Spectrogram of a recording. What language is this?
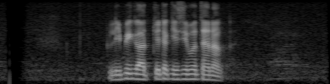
Sinhala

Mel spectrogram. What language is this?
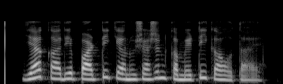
Hindi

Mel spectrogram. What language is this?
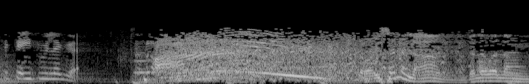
Filipino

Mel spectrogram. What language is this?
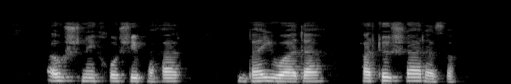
Central Kurdish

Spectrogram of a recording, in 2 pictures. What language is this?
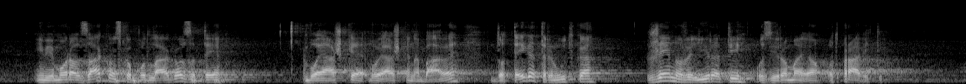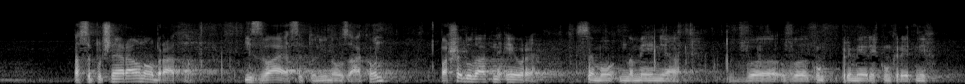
Slovenian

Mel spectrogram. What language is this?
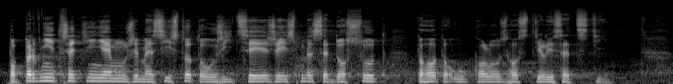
Czech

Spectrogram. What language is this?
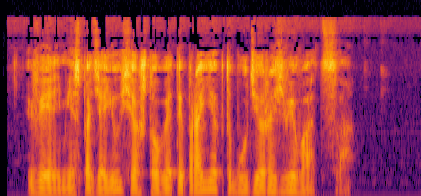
Belarusian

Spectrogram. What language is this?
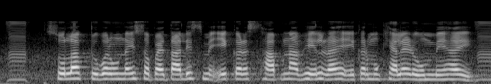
Magahi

